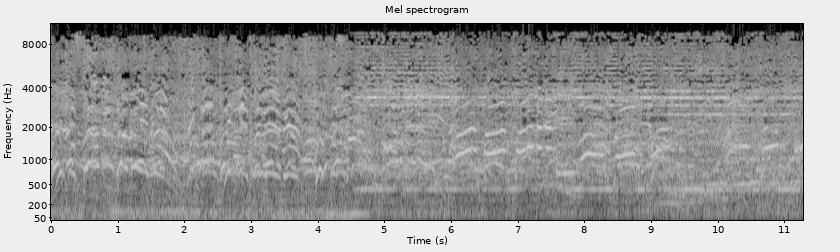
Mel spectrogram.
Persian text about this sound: در پی فراخوانی که در روزهای قبل منتشر شده بود. معترضان در بوکان علیه رهبر جمهوری اسلامی و عوامل سرکوب شعار دادند.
